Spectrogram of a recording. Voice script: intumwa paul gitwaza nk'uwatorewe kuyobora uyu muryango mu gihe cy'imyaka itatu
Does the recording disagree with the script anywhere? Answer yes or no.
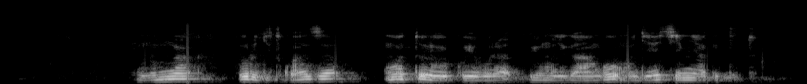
no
